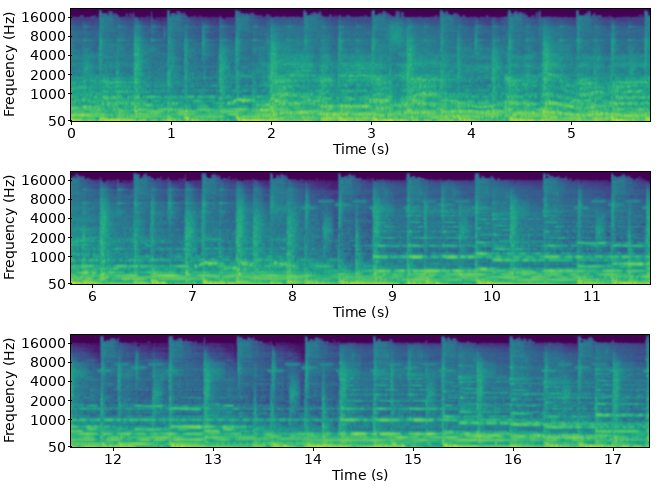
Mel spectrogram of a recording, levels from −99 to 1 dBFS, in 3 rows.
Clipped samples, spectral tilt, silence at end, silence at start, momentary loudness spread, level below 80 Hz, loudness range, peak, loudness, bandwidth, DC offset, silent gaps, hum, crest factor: under 0.1%; -5.5 dB/octave; 0 s; 0 s; 5 LU; -20 dBFS; 3 LU; 0 dBFS; -18 LUFS; 19 kHz; under 0.1%; none; none; 16 dB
